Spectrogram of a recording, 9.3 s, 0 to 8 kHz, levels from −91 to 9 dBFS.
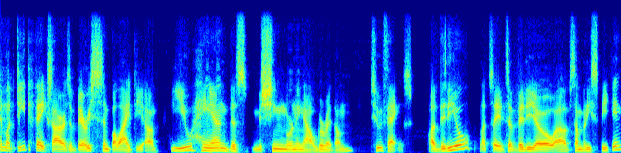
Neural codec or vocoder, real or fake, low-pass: codec, 16 kHz in and 24 kHz out, 0.6 kbps, FocalCodec, streaming, 4096 codes; fake; 7.2 kHz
